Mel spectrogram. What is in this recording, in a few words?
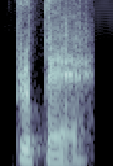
"prepare", Indian; Dictionary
